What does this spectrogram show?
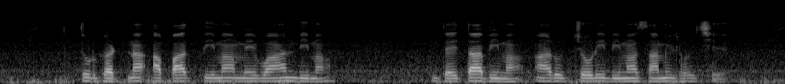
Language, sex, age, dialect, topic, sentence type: Maithili, male, 25-30, Angika, banking, statement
